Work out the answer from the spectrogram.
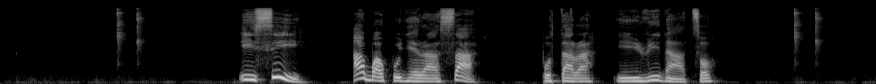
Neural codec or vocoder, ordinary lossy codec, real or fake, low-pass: none; none; real; 14.4 kHz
